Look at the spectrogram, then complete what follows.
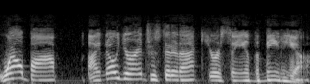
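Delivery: very high, pinched-nose nasal voice. Retelling a phone call from a caller, pinching the nose: nasal voice imitating Richard Shanks. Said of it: "I have to get into character for this".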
